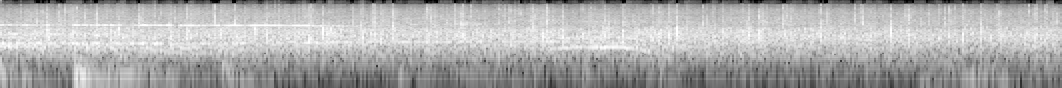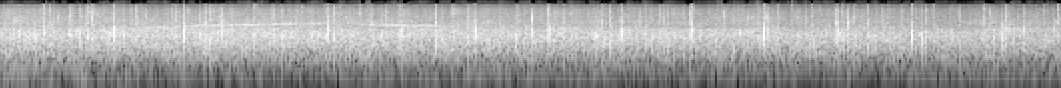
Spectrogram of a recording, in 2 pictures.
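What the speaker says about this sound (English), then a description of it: "Please join me in giving them a round of applause one more time." An audience at a high school Veterans Day program applauds veterans with sustained, dense clapping that stays steady and fairly loud for the whole stretch.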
